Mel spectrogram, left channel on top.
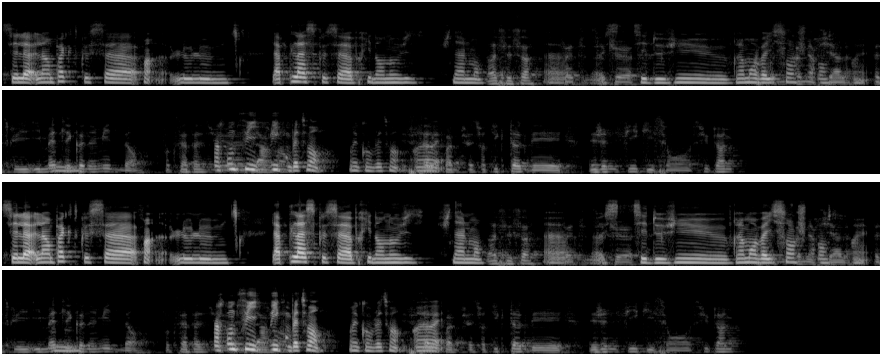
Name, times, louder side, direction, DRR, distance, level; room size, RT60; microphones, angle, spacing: voice 1, 0.0-2.3 2.7-4.2 4.5-4.8 5.5-5.6 5.9-6.1 6.3-8.6 9.3-9.6 10.9-12.0 12.3-13.2, right 4 dB, 50° right, 0.6 m, -26 dB
voice 2, 4.8-6.5 7.5-11.6 12.8-16.1, left 2 dB, 25° left, 1.4 m, -40 dB
24.0 x 13.5 x 3.1 m
head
